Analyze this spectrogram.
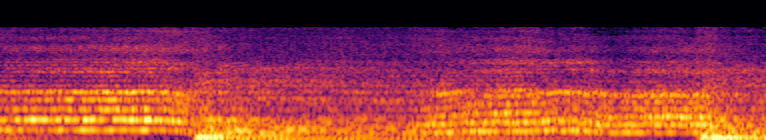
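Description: Title music: a sustained vocal chant, long held notes sliding slowly in pitch, over a deep low note that swells in about one and a half seconds in and again near the end.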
